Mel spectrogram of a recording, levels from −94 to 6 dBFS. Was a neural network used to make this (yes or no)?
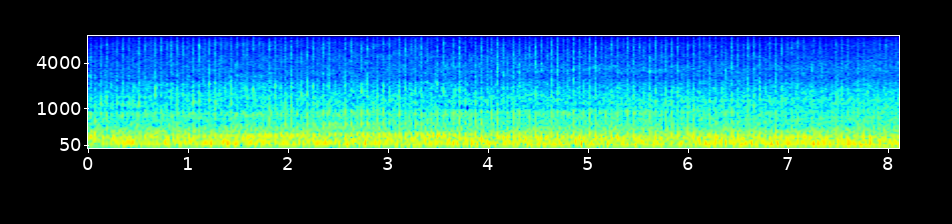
yes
